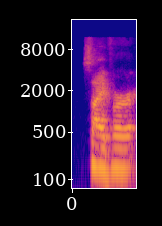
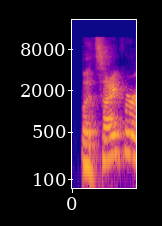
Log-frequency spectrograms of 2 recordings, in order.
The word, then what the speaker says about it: Seifer: And I use that pronunciation because Zyger Gaming uses it, and that's how I heard it in my head growing up. So I stick with that. That's just why I say it.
